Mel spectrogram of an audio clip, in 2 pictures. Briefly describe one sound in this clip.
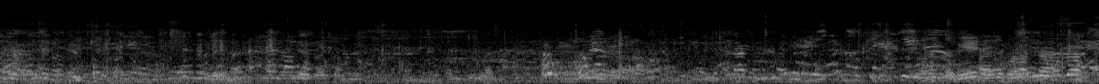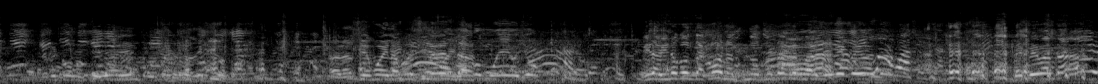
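A group of adults chat and laugh close by, outdoors.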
